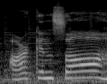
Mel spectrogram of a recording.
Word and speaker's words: Arkansas: And Arkansas, not to confuse with the pronunciation of Kansas.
